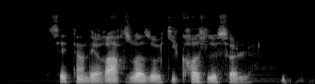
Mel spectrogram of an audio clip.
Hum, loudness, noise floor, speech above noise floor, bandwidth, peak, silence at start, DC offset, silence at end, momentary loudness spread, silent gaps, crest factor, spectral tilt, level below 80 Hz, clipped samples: none; -25 LUFS; -47 dBFS; 23 dB; 11.5 kHz; -4 dBFS; 0.5 s; under 0.1%; 0.3 s; 9 LU; none; 22 dB; -6 dB/octave; -68 dBFS; under 0.1%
